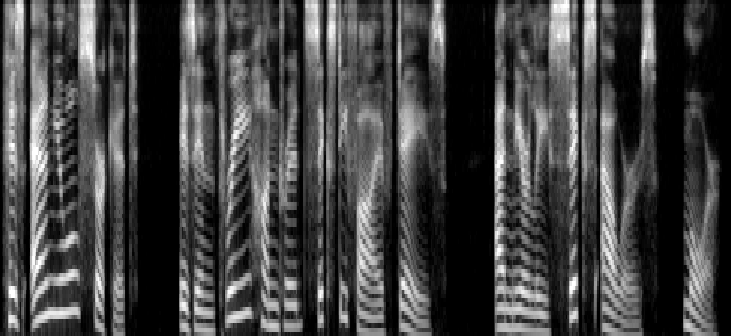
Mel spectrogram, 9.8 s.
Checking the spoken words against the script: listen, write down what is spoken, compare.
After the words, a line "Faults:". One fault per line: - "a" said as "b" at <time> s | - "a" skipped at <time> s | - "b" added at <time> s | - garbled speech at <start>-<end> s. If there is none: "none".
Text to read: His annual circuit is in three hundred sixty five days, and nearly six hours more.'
His annual circuit is in three hundred sixty five days, and nearly six hours more.'
Faults:
none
